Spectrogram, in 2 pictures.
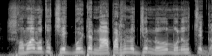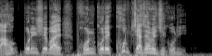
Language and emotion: Bengali, angry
